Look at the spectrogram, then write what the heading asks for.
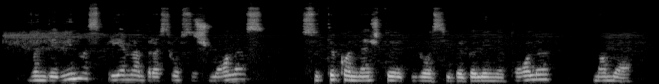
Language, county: Lithuanian, Vilnius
